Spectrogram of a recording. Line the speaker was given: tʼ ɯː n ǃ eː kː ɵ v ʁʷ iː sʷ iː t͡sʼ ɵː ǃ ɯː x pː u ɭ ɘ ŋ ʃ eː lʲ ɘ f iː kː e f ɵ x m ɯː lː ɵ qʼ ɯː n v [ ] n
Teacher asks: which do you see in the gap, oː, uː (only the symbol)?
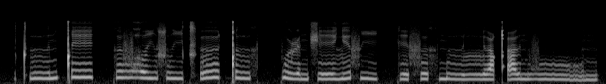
uː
